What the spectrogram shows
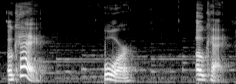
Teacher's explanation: okay okay okay okay she's making that with first syllable stress that word can have either first or second syllable stress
